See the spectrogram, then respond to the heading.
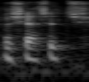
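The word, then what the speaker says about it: Bajčetić: Pashetic. There you go. That's how you pronounce it. So just put a sh in the middle of it.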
